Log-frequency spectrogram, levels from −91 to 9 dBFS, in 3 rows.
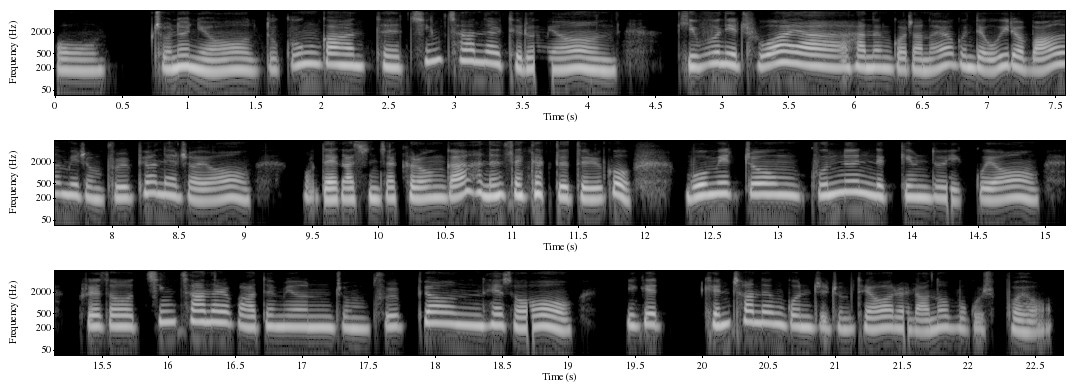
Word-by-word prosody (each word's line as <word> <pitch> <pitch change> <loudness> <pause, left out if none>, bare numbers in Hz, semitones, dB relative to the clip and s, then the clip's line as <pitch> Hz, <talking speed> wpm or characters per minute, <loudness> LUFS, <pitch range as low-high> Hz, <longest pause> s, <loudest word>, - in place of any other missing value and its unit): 어. 175 -1 -1 0.4
저는요 185 -4 +2
누군가한테 240 +1 +1
칭찬을 315 -2 -1
들으면 195 -3 +1 0.4
기분이 250 +3 +1
좋아야 260 +4 +3
하는 215 -2 +2
거잖아요. 185 +5 -1
근데 215 -4 +1
오히려 205 +4 +1
마음이 245 +8 +1
좀 205 -4 -2
불편해져요. 205 -4 -1 0.4
'어 215 - -6
내가 190 +1 +3
진짜 200 0 -2
그런가?'하는 220 +6 +3
생각도 245 -3 +2
들고 200 +2 +1 0.4
몸이 245 +3 +3
좀 255 -2 +2
굳는 275 +3 +2
느낌도 215 -2 0
있고요. 185 +3 -1 0.4
그래서 230 0 0
칭찬을 300 -1 0
받으면 220 -1 -1
좀 200 -2 -3
불편해서 245 -1 -1 0.7
이게 250 +2 -1 0.3
괜찮은 275 +1 0
건지 220 -4 -2
좀 195 -1 -7
대화를 200 +1 -2
나눠 175 +5 -3
보고 195 -3 -8
싶어요. 170 -3 -6
220 Hz, 260 characters per minute, -24 LUFS, 195-250 Hz, 0.7 s, 좋아야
